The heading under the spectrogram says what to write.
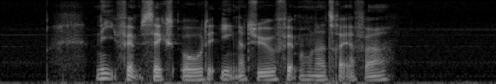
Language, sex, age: Danish, male, 32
